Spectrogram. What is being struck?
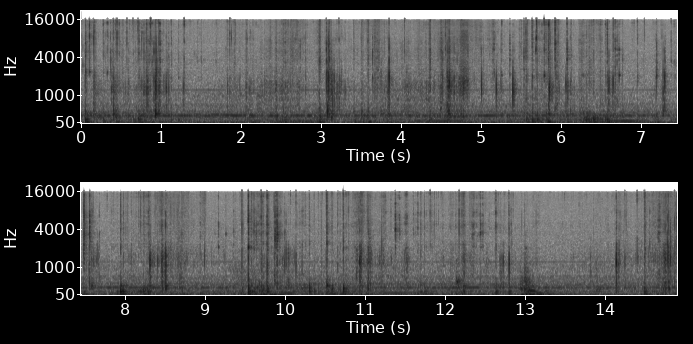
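Bar of soap cut with a knife blade.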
